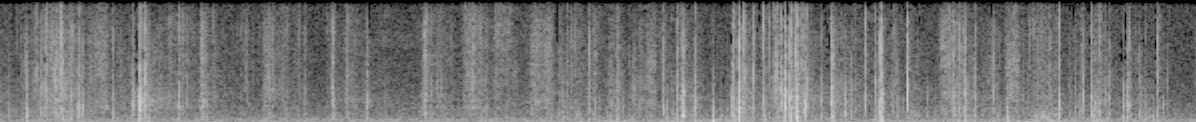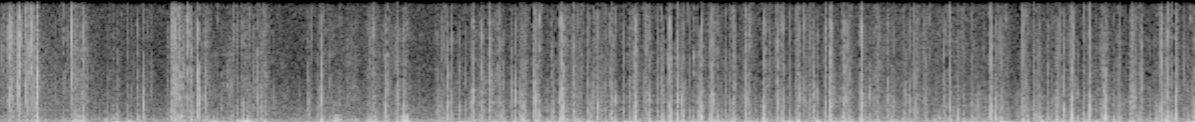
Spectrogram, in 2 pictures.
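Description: A rolled beeswax-coated cotton wrap is squeezed and crinkled with the fingers and nails, giving dense, irregular crinkling and crackling with sharp, bright snaps. A low rumble underneath grows heavier in the second half as the handling gets busier and louder.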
